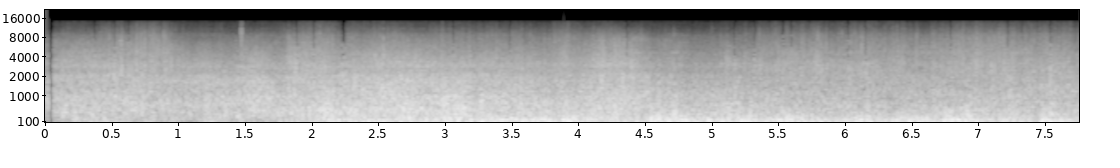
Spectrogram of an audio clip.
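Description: Brick masonry and roof sections of a building crashing down as a Cat 374F demolition excavator pulls them apart with its shear. A dense rumble and clatter that grows louder about two seconds in.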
